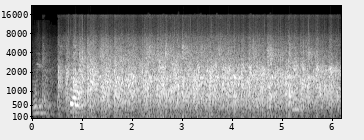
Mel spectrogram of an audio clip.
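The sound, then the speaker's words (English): A large audience of animal control staff from across the nation breaks into loud, sustained applause, a dense wash of many hands clapping that swells quickly after a brief opening and holds steady throughout. “What is more disturbing than the fact that animal control staff from across the nation responded with a thunderous applause, undermining their claim that they are committed to saving lives?”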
